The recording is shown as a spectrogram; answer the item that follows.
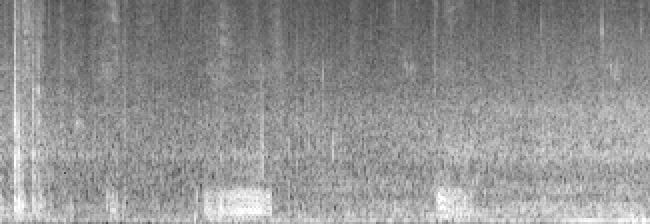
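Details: Labrador Retriever puppies at play in the rain; a short low rumbling growl lasting under a second midway, a brief second grumble later, over constant rain hiss and occasional knocks.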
